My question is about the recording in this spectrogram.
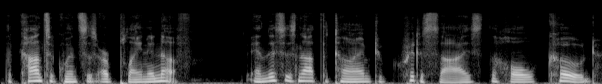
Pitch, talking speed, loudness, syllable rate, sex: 130 Hz, 160 wpm, -19 LUFS, 4.8 syllables/s, male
